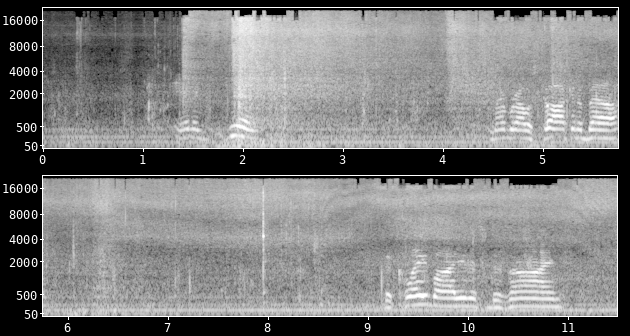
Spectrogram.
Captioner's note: water sizzling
